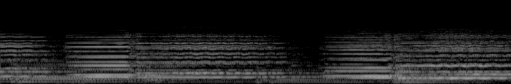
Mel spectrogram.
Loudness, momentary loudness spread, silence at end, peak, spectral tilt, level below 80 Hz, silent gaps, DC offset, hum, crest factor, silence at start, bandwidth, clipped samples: -34 LUFS; 11 LU; 0 s; -20 dBFS; -6 dB/octave; -74 dBFS; none; under 0.1%; none; 16 dB; 0 s; 8 kHz; under 0.1%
